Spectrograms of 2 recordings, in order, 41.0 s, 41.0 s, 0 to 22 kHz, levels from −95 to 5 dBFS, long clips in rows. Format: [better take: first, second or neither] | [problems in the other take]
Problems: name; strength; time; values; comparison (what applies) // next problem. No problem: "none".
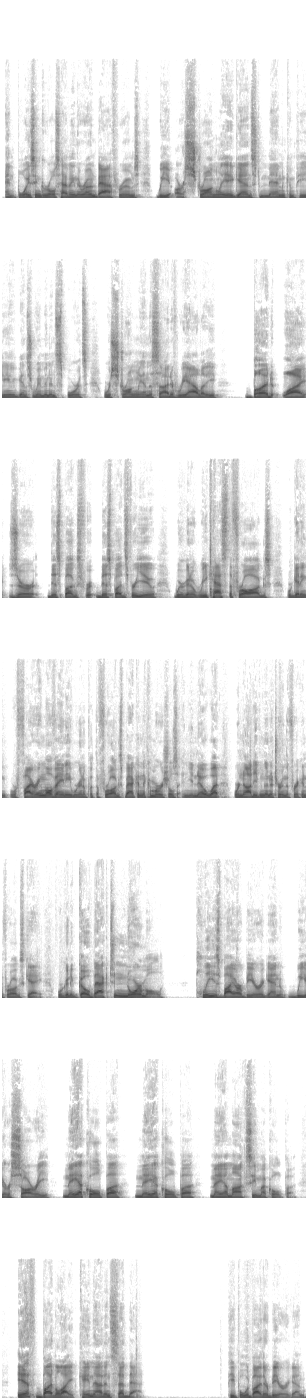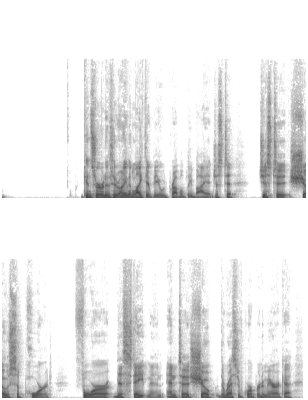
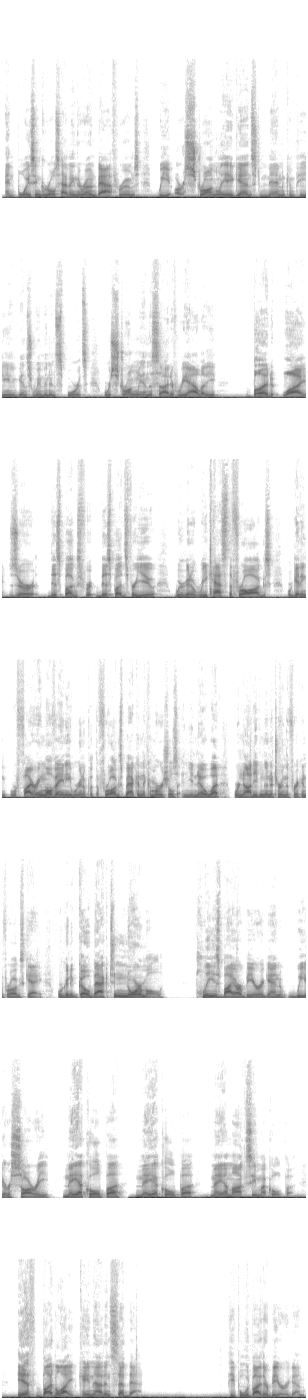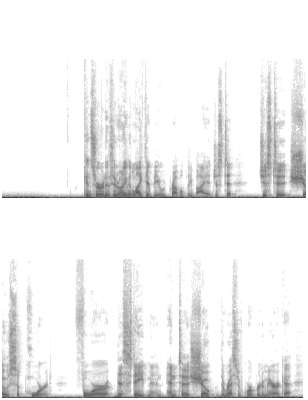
first | low rumble; noticeable; until 16 s and from 25 s on; 15 dB below the speech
